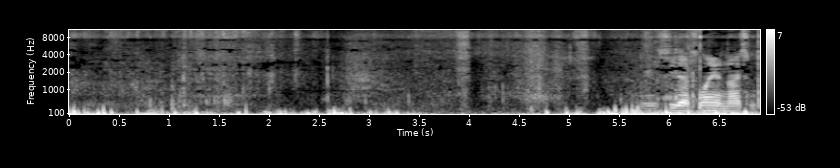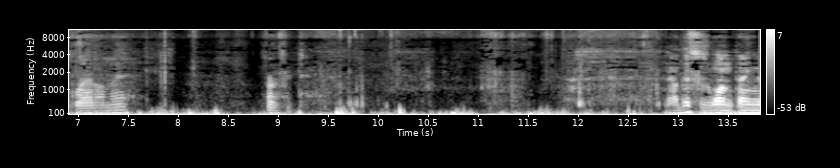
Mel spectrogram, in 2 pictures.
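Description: Hands scrape and pat loose soil.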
